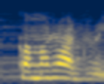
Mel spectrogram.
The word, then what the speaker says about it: camaraderie: तो 9वां वर्ड इस शाम का दोस्तों है कमराडरी। जी हाँ दोस्तों, कमराडरी। आई नो थोड़ी सी प्रोनाउंसिएशन अटपटी है, ध्यान से सुनिए।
